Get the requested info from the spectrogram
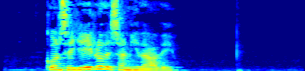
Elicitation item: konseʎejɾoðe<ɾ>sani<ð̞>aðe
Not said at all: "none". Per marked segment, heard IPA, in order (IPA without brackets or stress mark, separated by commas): none, ð̞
